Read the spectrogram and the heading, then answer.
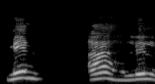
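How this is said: There is a short break between the two words. The speaker calls it wrong. "nggak boleh ya. Itu saktah ya"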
